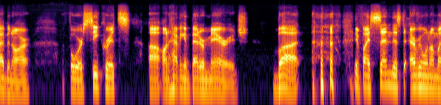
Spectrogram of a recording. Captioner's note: laughs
